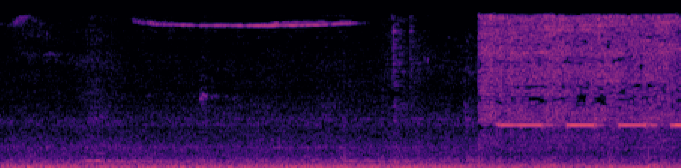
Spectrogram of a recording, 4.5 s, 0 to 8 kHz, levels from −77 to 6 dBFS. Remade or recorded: recorded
